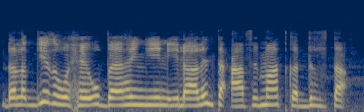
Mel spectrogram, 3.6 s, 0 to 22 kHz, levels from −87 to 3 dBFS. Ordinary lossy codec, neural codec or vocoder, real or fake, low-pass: MP3, 64 kbps; codec, 16 kHz, 8 kbps, FreqCodec, larger model; fake; 7.2 kHz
